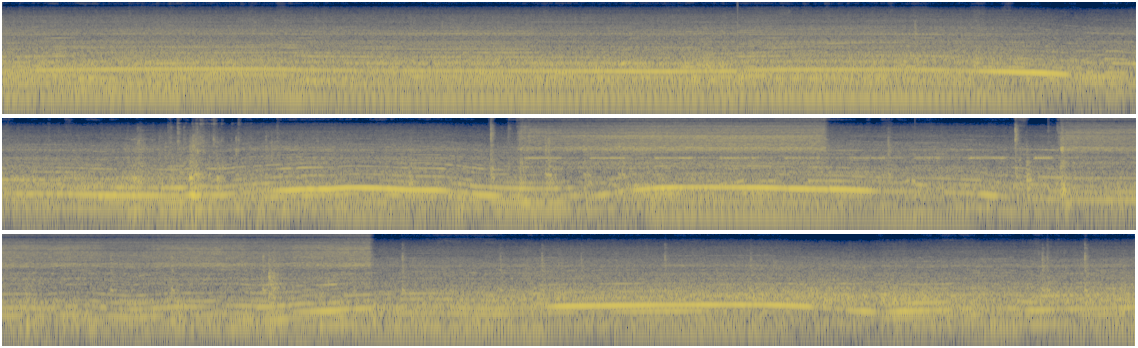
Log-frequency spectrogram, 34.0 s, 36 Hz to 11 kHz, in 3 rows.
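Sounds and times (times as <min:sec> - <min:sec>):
wheel loader engine revving: 0:00.0 - 0:34.0
reversing alarm beeping: 0:16.5 - 0:23.1
hiss: 0:21.9 - 0:26.4.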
